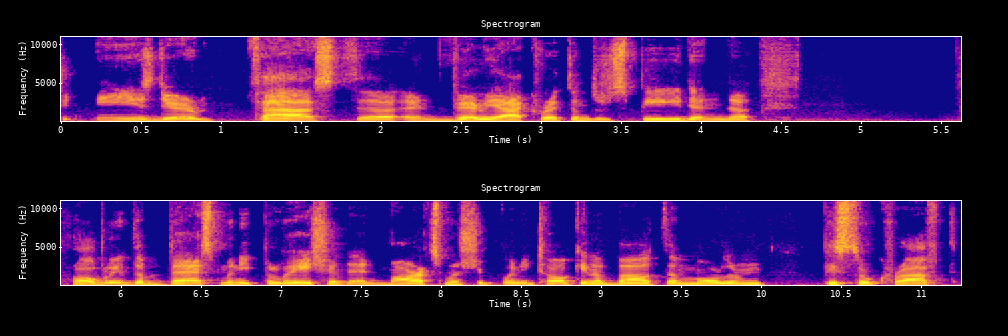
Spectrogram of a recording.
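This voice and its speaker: A man with a Bulgarian accent, his voice pitched a little high for a man, speaking on a podcast as a guest instructor. He pauses a lot with "uh" while he searches for words. The sound is dry and close. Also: a little mellow, dry recording. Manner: many hesitations, frequent "uh". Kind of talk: podcast interview.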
